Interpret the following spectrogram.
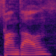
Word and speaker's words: Valdoleven: I also realised I was pronouncing the name of the town wrong. It's Valdoleven.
